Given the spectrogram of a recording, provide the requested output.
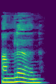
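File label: "unlearn", English, British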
